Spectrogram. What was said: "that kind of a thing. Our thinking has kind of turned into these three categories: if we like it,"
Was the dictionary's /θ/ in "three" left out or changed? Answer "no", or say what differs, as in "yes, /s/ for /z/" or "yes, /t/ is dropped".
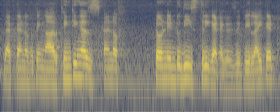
yes, /t/ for /θ/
